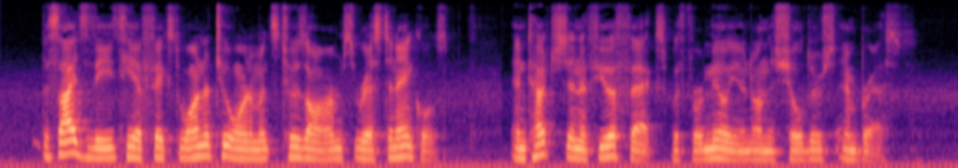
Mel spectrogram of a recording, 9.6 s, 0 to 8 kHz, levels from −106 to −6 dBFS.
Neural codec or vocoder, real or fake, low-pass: none; real; 7.2 kHz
